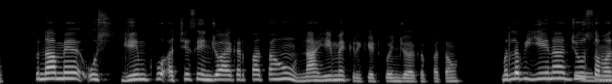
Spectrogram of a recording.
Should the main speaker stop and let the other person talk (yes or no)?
no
